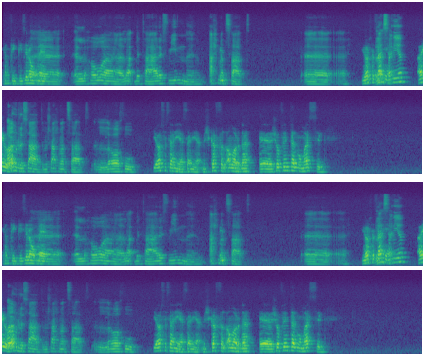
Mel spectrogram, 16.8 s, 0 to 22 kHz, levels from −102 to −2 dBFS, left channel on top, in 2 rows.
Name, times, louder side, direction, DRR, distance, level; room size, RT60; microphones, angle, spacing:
voice 1, 0.0-0.9 4.3-4.4 7.2-7.8 8.3-8.7 11.5-14.8, right 2 dB, 15° left, 1.2 m, -26 dB
voice 2, 0.6-4.8 6.0-6.9 7.4-8.0 8.5-11.1, left 3 dB, 35° left, 0.7 m, -33 dB
6.0 x 3.2 x 2.5 m
head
